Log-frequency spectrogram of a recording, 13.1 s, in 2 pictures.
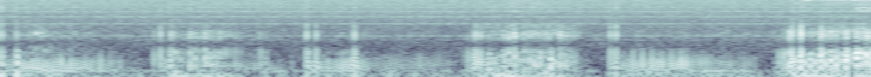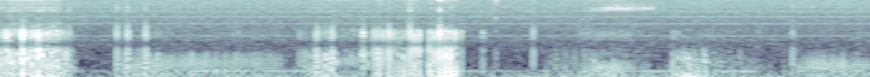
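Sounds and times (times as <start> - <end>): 
cat purring: 0.0 - 13.0.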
